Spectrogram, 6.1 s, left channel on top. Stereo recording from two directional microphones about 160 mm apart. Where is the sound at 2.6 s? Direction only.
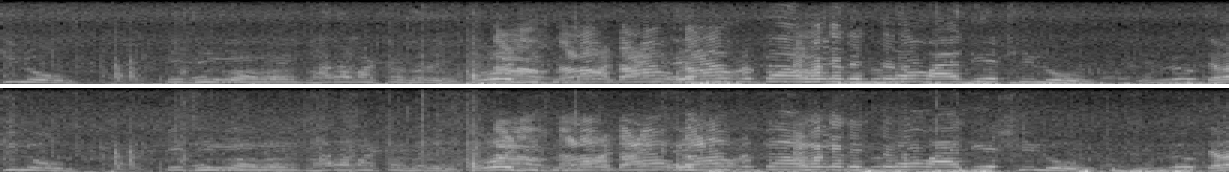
35° left (ahead or behind).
